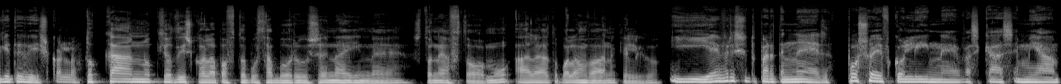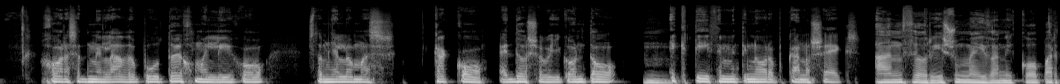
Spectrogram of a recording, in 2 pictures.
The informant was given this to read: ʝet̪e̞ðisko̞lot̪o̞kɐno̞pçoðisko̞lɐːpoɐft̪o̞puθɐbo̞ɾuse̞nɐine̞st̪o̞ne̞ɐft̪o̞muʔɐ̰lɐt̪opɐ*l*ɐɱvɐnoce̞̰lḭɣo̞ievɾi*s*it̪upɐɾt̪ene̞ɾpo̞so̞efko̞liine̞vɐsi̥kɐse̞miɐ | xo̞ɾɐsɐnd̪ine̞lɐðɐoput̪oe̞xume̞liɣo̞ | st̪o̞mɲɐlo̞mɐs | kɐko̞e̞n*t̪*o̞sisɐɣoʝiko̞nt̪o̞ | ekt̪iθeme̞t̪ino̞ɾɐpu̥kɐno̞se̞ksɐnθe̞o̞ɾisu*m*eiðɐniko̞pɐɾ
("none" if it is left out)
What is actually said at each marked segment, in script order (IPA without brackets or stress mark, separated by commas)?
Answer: l, s, d̪, m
